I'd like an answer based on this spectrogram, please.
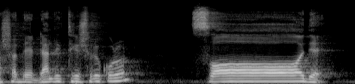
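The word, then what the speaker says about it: ص: মোটা হরফ উচ্চারণ ক্ষেত্রে মোটা করে পড়তে হবে এবং উচ্চারণ করার সময় তিন আলিফ টেনে পড়তে হবে। আপনারা আমার সাথে বলুন সদ আবার বলুন সদ।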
